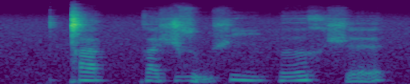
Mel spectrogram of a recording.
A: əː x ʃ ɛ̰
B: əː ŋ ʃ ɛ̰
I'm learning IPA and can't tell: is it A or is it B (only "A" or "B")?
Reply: A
